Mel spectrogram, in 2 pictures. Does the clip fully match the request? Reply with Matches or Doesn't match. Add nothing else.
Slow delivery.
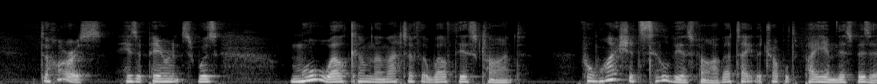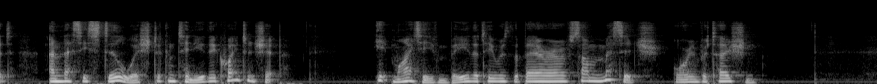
Doesn't match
